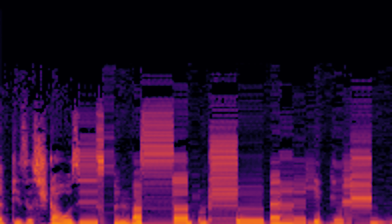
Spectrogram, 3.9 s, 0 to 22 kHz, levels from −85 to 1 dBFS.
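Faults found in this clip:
Robotic sound from repeated short buffers, 0.8 s to end: rigid metallic 50 Hz buzz over the speech. Likely starved playout looping about 20 ms chunks, most of the audio skipped.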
